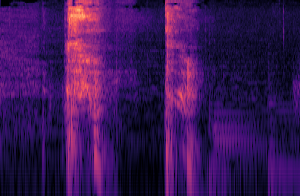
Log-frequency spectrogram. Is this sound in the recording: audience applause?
no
